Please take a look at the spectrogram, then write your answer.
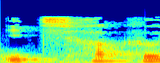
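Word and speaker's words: יצחק: 5분 더 인데 이 이삭에 히브리어 발음이 좀 전에 읽은 17절에 아브라함이 엎드려 온 했으며 할 때에 웃으며 와 각 춘 발음입니다 바로 이차크 입니다 비록 아브라함은 하나님의 말씀이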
